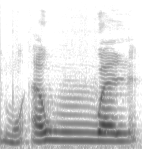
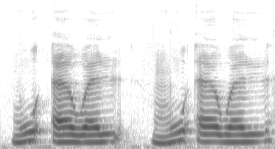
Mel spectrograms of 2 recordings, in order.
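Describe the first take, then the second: First: MU'AWWAL with the w held and pressed, louder; with shadda. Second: MU'AWWAL with a short, unheld w; without shadda. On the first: Teacher showing students shadda on waw, w held hard. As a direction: lean on the doubled w in "mu'awwal", drawn out slowly. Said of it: "Donc je retiens le waw, j'appuie dessus". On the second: Teacher showing students the word without shadda, unstressed w. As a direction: say "mu'awwal" gliding lightly through the w, no doubling. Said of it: "Si j'ai pas shadda, je dis". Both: Shown as a demonstration.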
